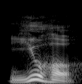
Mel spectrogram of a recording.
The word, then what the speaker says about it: Juho: Let's go ahead and get Juho, or however you pronounce it. Wait, hang on. Let's hear it again. Okay, 1 second. Juho Pohjonen, Juho Pohjonen. Juho.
